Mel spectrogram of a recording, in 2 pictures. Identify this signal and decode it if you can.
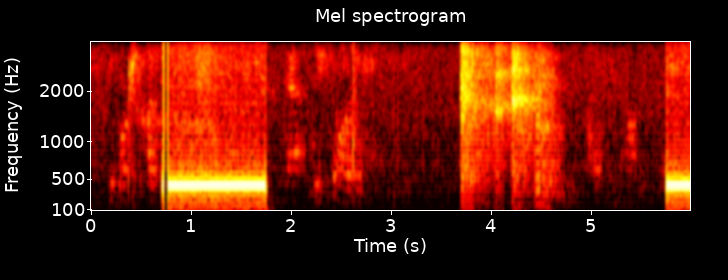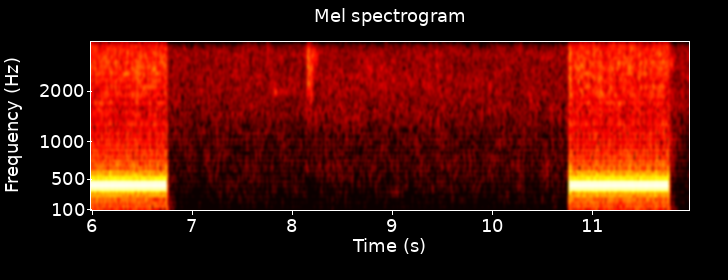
Ringback tone (Europe, 425 Hz), with speech.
